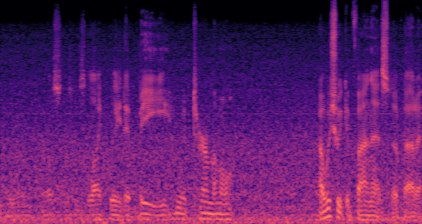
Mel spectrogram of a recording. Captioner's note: radio chatter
